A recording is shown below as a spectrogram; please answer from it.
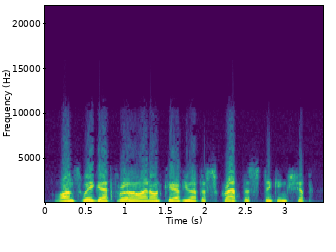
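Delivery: ordinary delivery, nothing marked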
